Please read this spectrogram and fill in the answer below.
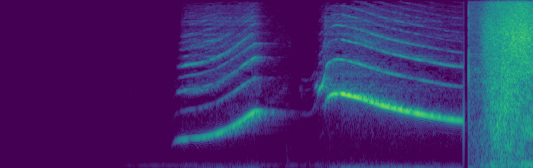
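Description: A two-part wolf whistle: a short rising whistle, then a higher one that falls slowly away. Near the end a loud whoosh sweeps in as an intro transition sound effect.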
